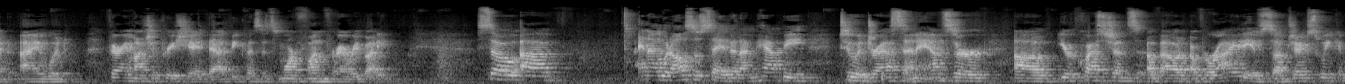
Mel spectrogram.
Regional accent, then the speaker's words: Lackawanna, New York, United States; I come from Lackawanna, and I watched the steel mills

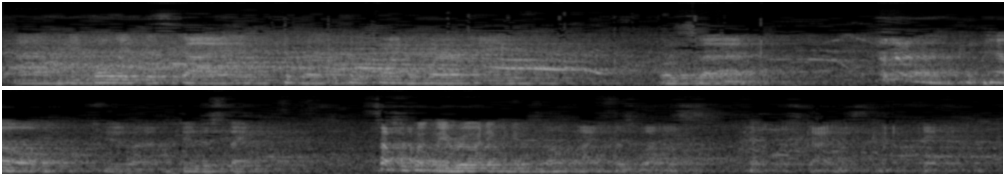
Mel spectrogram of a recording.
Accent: Pinole, California, United States; a kid that I grew up with back in Pinole, California.

